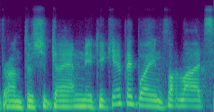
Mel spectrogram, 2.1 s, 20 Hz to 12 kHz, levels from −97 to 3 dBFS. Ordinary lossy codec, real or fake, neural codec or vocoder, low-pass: Opus, 32 kbps; fake; codec, 16 kHz, 0.5 kbps, X-Codec, HuBERT features, trained on general audio; 7.2 kHz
